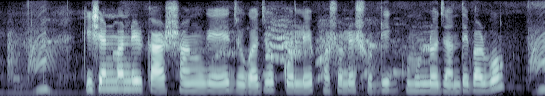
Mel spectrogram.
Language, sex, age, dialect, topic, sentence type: Bengali, female, 18-24, Rajbangshi, agriculture, question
